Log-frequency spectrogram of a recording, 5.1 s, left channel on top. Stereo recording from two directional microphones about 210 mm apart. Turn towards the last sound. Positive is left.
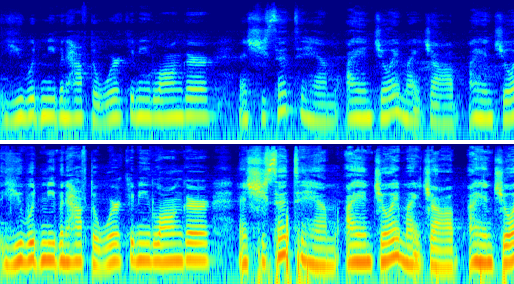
turn(degrees=-45)  # may be behind; listen again after turning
